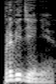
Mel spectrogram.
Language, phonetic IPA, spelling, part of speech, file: Russian, [prəvʲɪˈdʲenʲɪje], проведение, noun, Ru-проведение.ogg
- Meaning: 1. construction, building, laying (of roads, cables, pipes, etc.) 2. organization, holding (of a meeting, event, activity) 3. carrying out, realization, implementation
